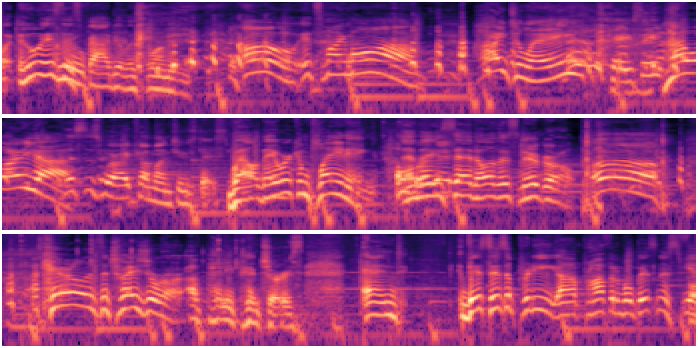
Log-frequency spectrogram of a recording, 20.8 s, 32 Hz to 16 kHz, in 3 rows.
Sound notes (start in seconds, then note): 1.2 ladies laughing; 13.4 ladies laughing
